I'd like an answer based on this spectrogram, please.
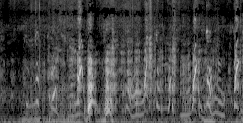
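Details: Wolfdog pups Silas and Bear fighting over a possession, settling who keeps it; harsh snarling growls broken by high wavering whines and sharp yelps, loud and continuous through the tussle.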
